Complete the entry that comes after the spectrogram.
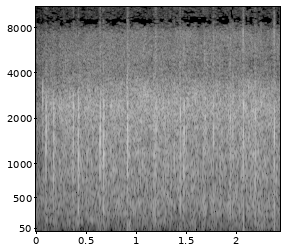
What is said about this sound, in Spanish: Pido excesivos, calurosos aplausos para mi compañera de Quinos y compañera de cabina internacional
